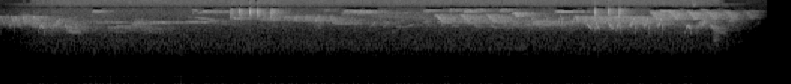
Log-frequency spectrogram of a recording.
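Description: Faint outdoor ambience of birds chirping and trilling among trees, over a low rumble. It fades in at the start and fades out near the end.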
